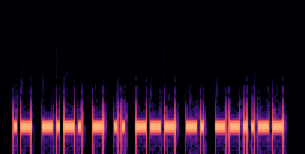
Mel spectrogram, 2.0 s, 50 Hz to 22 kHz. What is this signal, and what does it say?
Morse code, heard as a keyed tone, about 50 wpm, 700 Hz. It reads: ACTION,
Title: A Sound Of Thunder 50wpm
